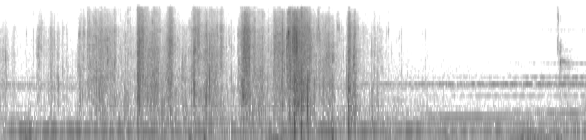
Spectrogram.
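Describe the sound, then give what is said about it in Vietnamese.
Footsteps rustle through dry leaves at night in a run of soft, crackling steps that crowd together, then thin out and leave near silence, faint throughout. “Tiếng bước chân của một người cứ loạt soạt, dẫm lên đám lá cây khô, vang lên rất rõ trong đêm tĩnh lặng.”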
